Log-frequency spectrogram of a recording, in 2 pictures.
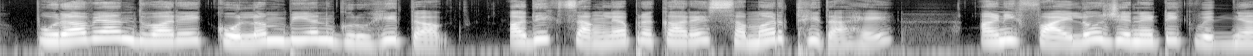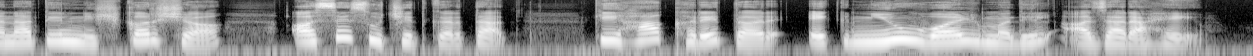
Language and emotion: Marathi, neutral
